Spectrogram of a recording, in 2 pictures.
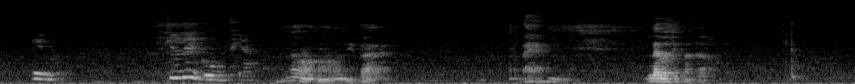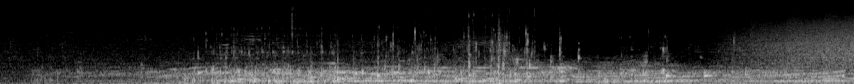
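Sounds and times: low hum: 8.6s - 17.0s
underwater gurgling and bubbling: 8.8s - 17.0s.

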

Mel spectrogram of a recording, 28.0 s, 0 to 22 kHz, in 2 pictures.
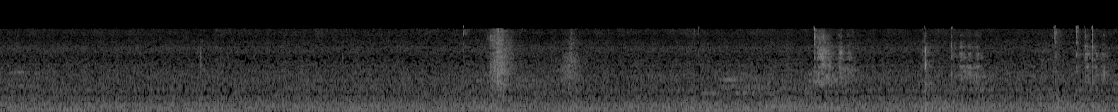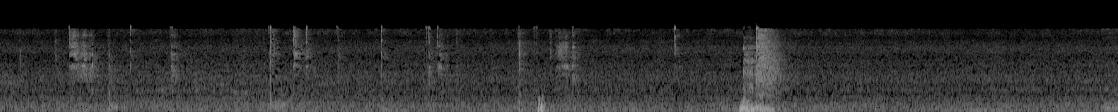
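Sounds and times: metal pick clicking and scraping: 10.1s - 10.8s, 11.5s - 12.4s, 13.1s - 16.4s, 17.2s - 19.8s, 20.4s - 21.3s.

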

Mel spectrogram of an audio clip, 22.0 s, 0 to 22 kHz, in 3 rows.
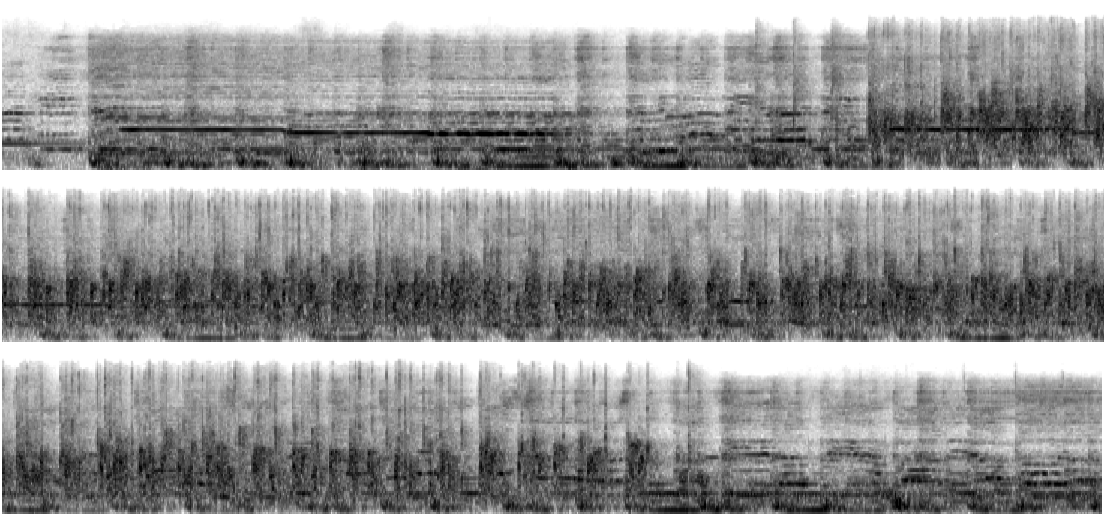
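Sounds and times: music playing: 0.0s - 22.0s
audience clapping: 5.0s - 19.7s.

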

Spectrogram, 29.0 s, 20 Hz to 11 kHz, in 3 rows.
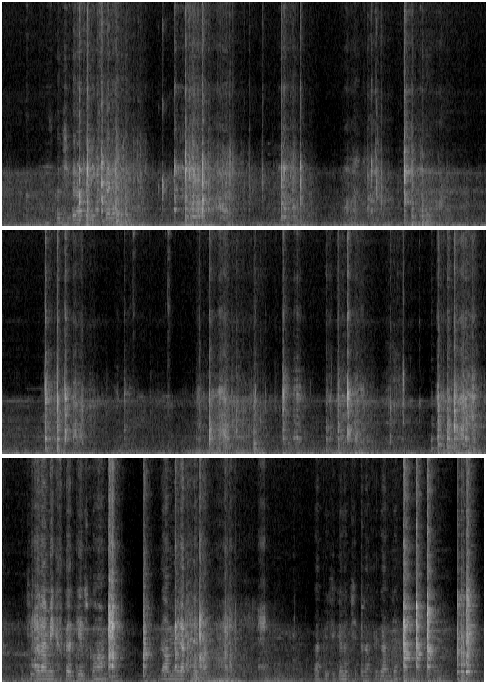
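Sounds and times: steady low hum: 0.0s - 29.0s
spoon scraping a steel pot: 18.4s - 21.8s.

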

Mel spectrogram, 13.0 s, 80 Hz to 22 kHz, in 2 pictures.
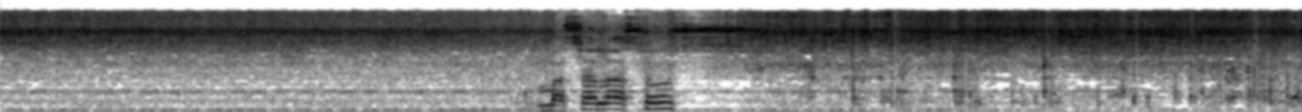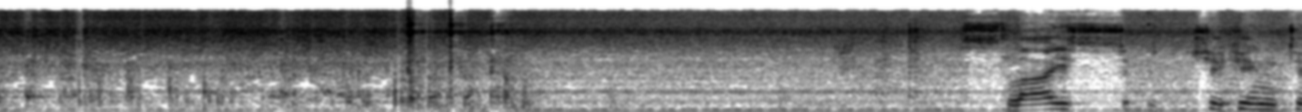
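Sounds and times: sauce sizzling in a frying pan: 0.0s - 10.1s
metal ladle scraping a pan: 3.7s - 9.2s
ladle clinking on pan: 3.9s - 9.2s.

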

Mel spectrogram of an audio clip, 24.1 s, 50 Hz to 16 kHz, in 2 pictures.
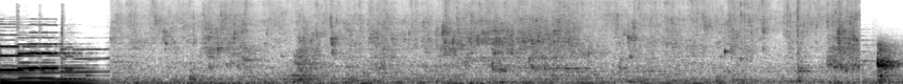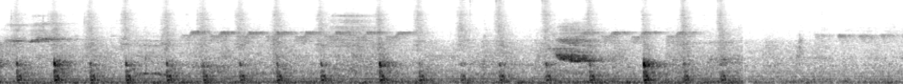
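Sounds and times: tap water running into sink: 1.5s - 11.5s.

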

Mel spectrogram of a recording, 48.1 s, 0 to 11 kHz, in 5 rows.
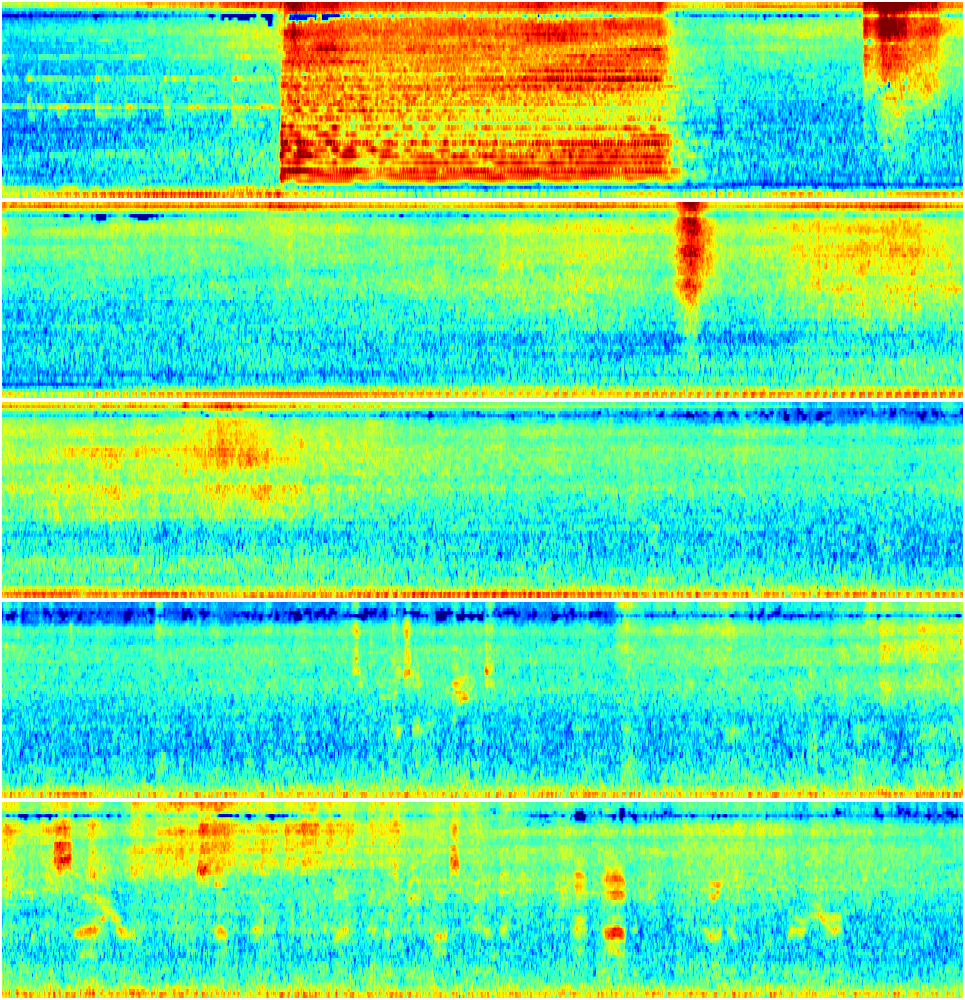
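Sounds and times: train wheels rumbling on rail: 0.0s - 48.0s
locomotive horn: 2.8s - 7.4s
brief hisses: 8.6s - 9.7s, 16.3s - 16.9s.

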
